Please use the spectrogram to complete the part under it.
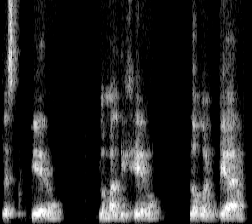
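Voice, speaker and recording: A man preaching a sermon in church, earnest, rising in pitch for emphasis and often restarting his sentences. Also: completely flat delivery, a little slow, lo-fi sound. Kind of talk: sermon over an online stream. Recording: echoey room with faint background hiss.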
